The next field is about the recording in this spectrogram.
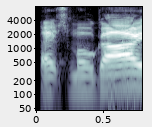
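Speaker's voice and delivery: loud Scottish "It's mo guy" with the name called out; train passenger's call. Retold or imitated. Passenger on the train echoing the bad announcement, loud call. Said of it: "some person that would go".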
